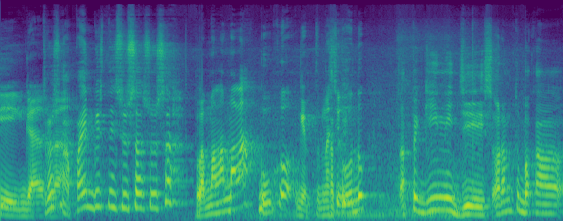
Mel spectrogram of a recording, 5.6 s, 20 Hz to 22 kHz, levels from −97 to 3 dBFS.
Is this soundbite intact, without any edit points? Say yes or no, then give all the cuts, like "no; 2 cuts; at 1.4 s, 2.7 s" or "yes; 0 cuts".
no; 1 cut; at 1.8 s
